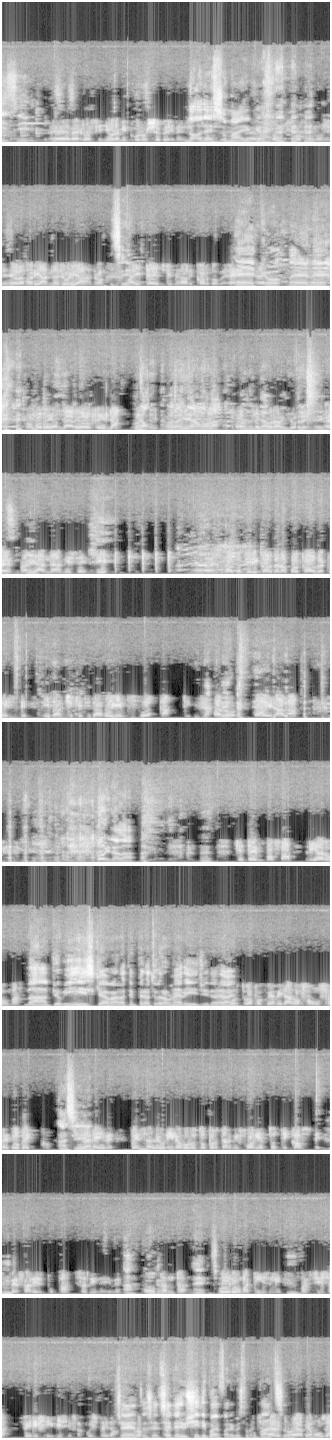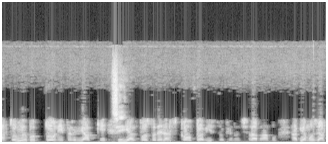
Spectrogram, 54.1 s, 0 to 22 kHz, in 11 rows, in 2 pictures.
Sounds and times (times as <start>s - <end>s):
Speech: 0.0s - 16.5s, 17.4s - 26.9s, 27.6s - 54.0s.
